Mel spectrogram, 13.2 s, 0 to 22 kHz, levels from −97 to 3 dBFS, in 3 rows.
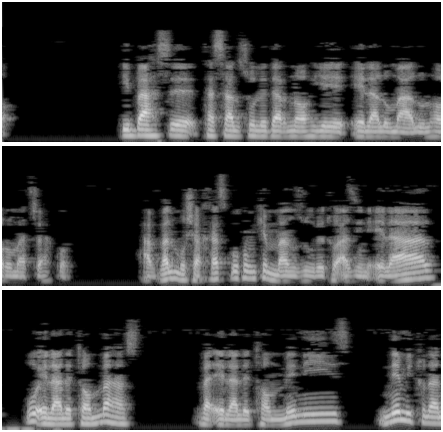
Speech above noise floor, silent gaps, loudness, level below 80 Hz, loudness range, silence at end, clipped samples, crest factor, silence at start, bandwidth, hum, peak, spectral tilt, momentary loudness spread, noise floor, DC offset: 62 dB; none; -24 LUFS; -74 dBFS; 4 LU; 0 s; under 0.1%; 20 dB; 0 s; 11 kHz; 50 Hz at -60 dBFS; -4 dBFS; -5.5 dB/octave; 11 LU; -86 dBFS; under 0.1%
